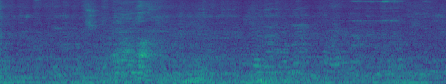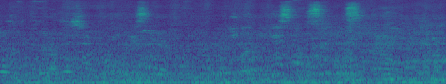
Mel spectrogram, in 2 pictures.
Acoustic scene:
subway train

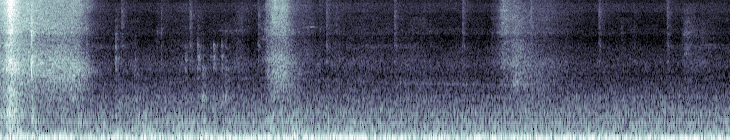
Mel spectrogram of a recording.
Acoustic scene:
bus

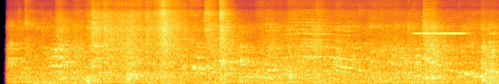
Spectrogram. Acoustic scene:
restaurant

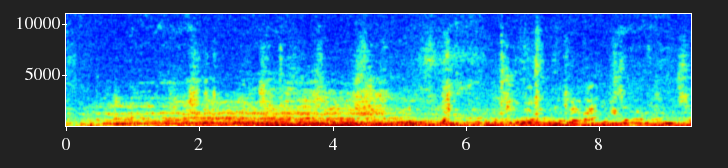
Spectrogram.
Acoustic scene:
residential area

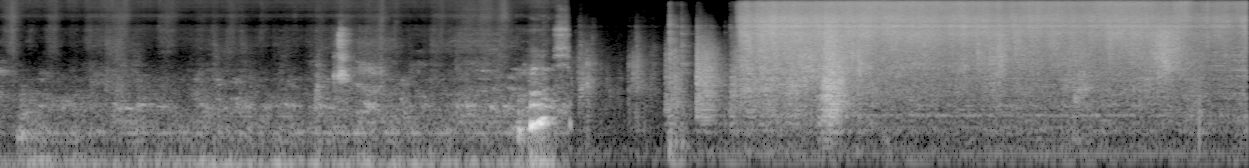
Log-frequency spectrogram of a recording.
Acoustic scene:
restroom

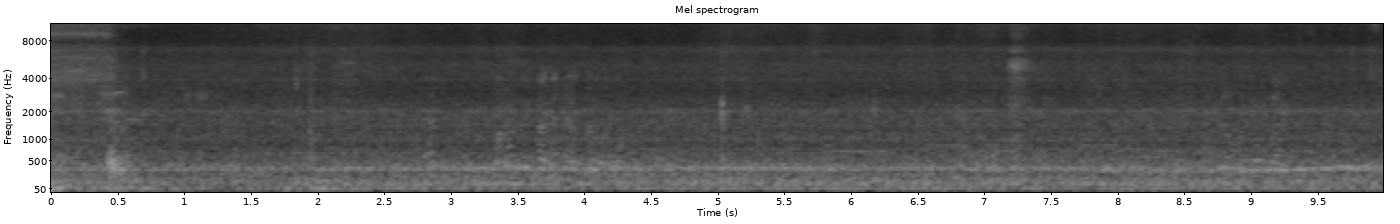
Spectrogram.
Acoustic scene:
subway train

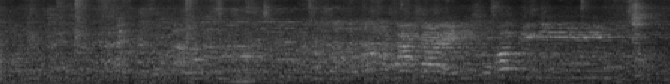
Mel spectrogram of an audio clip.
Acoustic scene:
cafe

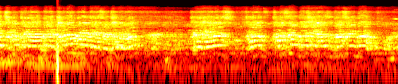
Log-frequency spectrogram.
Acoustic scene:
crowded indoor space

